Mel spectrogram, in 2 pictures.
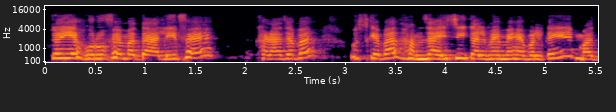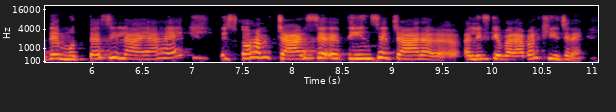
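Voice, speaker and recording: A woman's voice: sits high, moderate pace, a bit bright. A woman teaching a children's Quran class over a video call, patiently spelling out each letter and vowel.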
